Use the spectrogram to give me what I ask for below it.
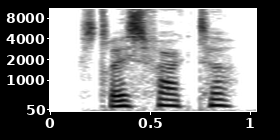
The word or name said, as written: stressfaktor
